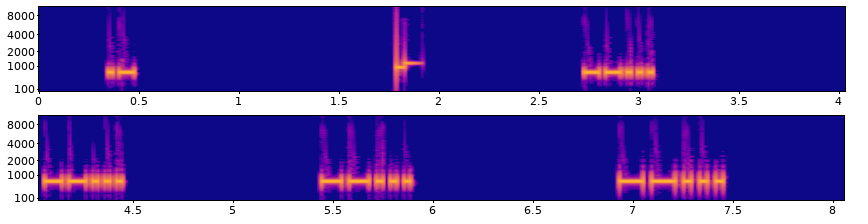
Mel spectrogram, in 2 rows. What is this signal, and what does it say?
Morse code, heard as a keyed tone, about 40 wpm, spaced as for 8 wpm, 700 Hz. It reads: A 7777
